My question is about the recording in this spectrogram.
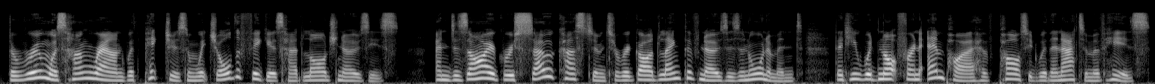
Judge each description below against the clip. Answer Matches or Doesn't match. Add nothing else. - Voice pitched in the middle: Doesn't match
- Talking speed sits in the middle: Doesn't match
